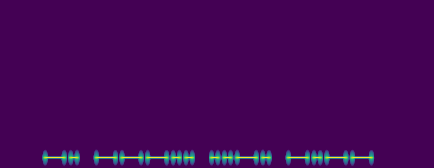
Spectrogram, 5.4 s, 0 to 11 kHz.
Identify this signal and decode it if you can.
Morse code, heard as a keyed tone, about 15 wpm, 700 Hz. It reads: N8FY
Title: USA Call Signs - 4 Characters - Repeated 3x - 15wpm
